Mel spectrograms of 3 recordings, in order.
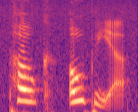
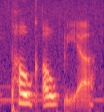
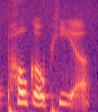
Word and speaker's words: Pokopia: So, it's supposed to be Pokeopia, but not Poptopia or Pocopia.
